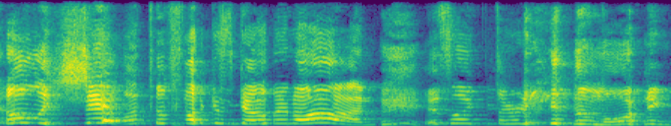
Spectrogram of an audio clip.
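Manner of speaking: high, loud, laughing shout; laughing hard at the drunken mess; laughing disbelief. Retold or imitated. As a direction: crack up while yelling.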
